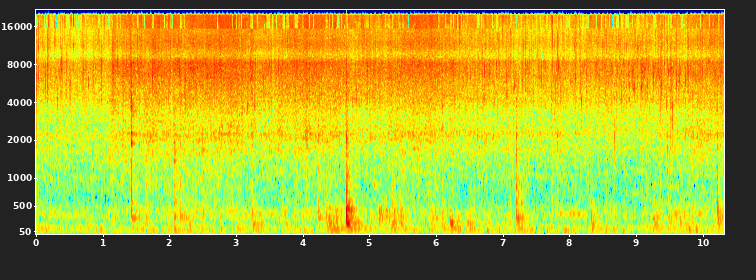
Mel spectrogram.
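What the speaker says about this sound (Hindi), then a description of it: "2 अदद प्याज बारीक लच्छे वाले काट के इसमें फ्राई करना।" Finely sliced onions, two of them, frying in hot oil in a pressure cooker pot, a steady loud sizzle with occasional stirring clinks and scrapes.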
